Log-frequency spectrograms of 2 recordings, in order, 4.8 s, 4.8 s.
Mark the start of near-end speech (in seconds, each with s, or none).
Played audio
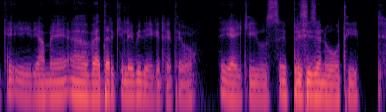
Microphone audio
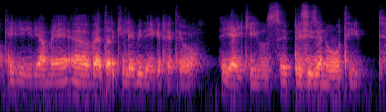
none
